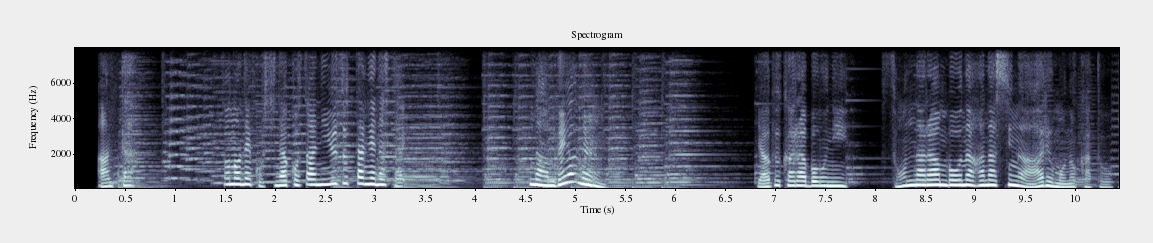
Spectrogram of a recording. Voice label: Japanese audiobooks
